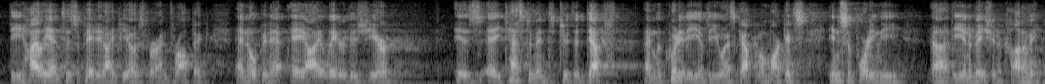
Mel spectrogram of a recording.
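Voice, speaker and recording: Audible room echo around a man talking at a fairly quick pace. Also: medium pitch for a man, fairly even intonation. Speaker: investment banker, conference speaker. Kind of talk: conference presentation.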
